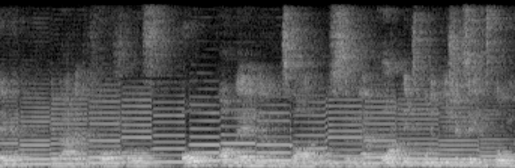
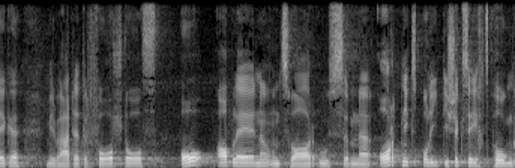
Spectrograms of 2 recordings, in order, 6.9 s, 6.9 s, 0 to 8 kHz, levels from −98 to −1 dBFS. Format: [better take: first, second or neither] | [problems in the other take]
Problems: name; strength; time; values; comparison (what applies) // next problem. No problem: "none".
second | background sound (Wind instrument, woodwind instrument); 4 dB below the speech // room echo; dies away in 1.1 s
